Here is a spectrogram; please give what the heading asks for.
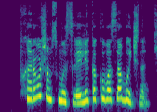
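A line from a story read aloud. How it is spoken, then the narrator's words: Giggling. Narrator (Russian): хихикает подруга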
